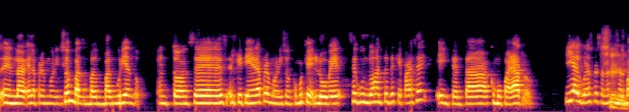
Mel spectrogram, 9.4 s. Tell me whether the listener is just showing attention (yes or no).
yes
